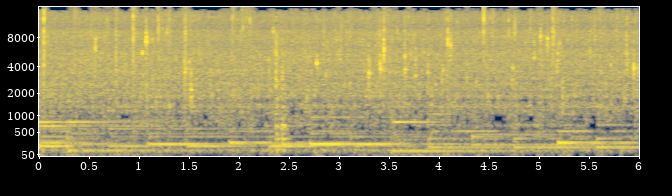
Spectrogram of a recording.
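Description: Sweet potato sticks deep-frying in hot oil in a pan: a steady sizzle dotted with small crackles, under soft background music of slow held notes.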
